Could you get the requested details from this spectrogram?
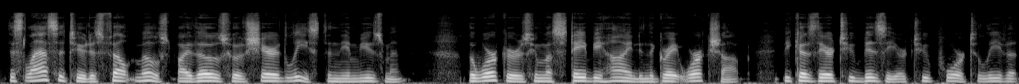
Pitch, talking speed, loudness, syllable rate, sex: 145 Hz, 205 wpm, -17 LUFS, 5.6 syllables/s, male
